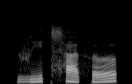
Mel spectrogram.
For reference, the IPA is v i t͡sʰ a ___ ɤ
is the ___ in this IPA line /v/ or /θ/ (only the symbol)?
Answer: θ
